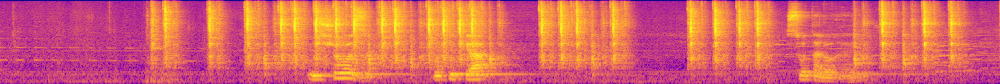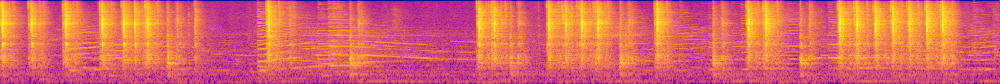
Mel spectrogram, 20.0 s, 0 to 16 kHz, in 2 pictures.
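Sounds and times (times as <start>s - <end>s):
typewriter keys clacking: 1.5s - 6.3s, 6.9s - 7.8s, 8.6s - 13.8s, 14.8s - 19.6s
typewriter carriage sliding and scraping: 2.5s - 6.3s, 8.6s - 12.0s, 12.6s - 13.8s, 14.8s - 19.6s
speech: 3.1s - 5.1s, 8.0s - 8.9s.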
